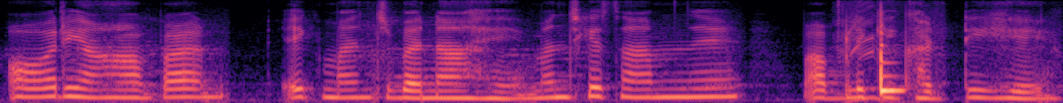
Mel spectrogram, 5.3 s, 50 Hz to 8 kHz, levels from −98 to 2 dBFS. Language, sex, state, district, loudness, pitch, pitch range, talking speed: Hindi, female, Madhya Pradesh, Bhopal, -27 LUFS, 220 Hz, 210-235 Hz, 145 wpm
